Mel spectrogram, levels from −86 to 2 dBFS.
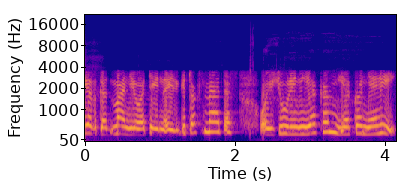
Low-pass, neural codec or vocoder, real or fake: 19.8 kHz; none; real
